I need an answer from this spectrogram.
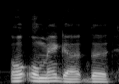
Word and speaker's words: Omega: Dan was saying Omega is wrong. I do agree. Omega is wrong. Omega, the way us North Americans pronounce it, for at least in this case, is correct.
